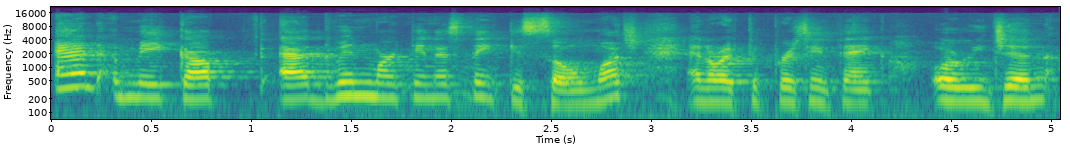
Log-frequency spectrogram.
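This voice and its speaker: A woman's voice: medium pitch, fairly quick, darkish tone. A woman hosting an interview show in a conversational, effusive and complimentary way. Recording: roomy echo, faint background noise.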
